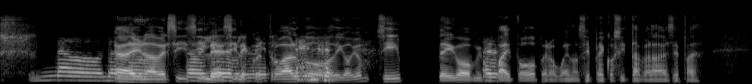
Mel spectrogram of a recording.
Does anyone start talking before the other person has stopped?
Yes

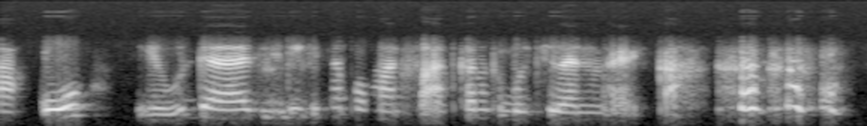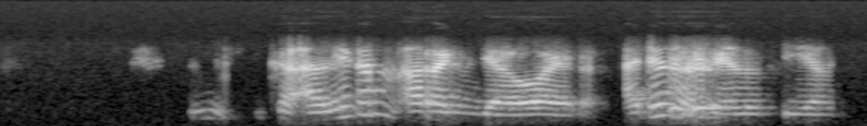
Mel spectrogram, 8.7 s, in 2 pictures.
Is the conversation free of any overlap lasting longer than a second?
Yes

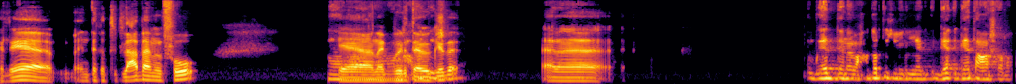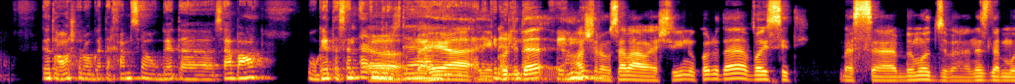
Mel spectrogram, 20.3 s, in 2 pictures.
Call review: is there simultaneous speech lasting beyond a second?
Yes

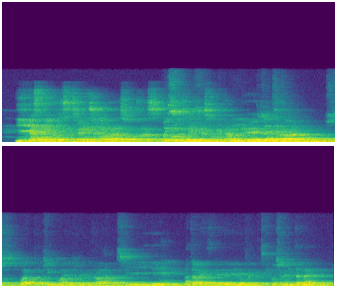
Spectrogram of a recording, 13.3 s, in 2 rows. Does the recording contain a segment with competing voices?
Yes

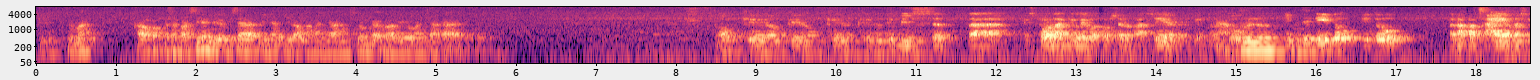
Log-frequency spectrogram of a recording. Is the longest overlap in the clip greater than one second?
No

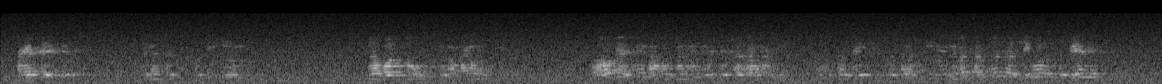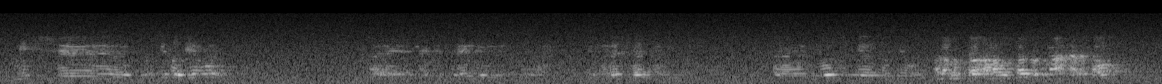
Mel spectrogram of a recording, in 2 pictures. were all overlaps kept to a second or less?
Yes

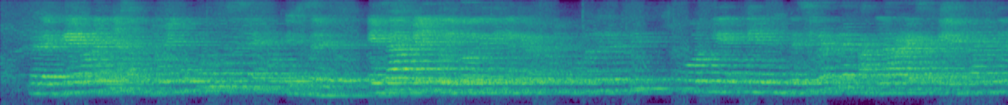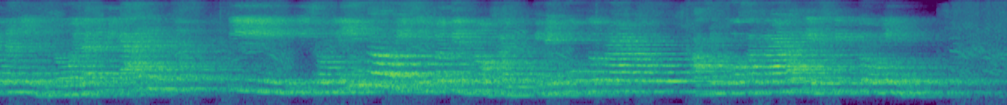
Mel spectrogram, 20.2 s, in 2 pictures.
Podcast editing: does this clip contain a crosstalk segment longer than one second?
No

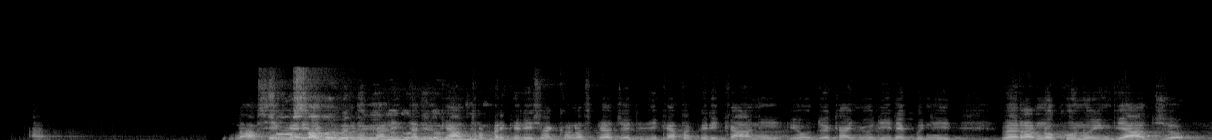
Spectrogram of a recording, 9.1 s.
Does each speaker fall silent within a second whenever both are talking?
No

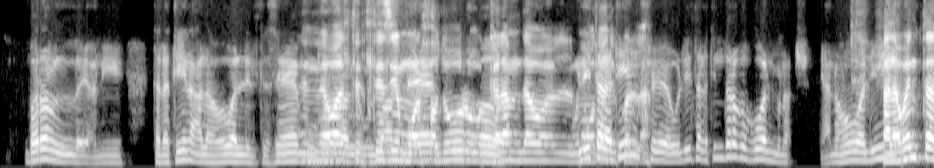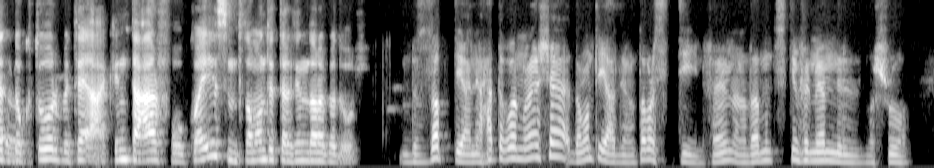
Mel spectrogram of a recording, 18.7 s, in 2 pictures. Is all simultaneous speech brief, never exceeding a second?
No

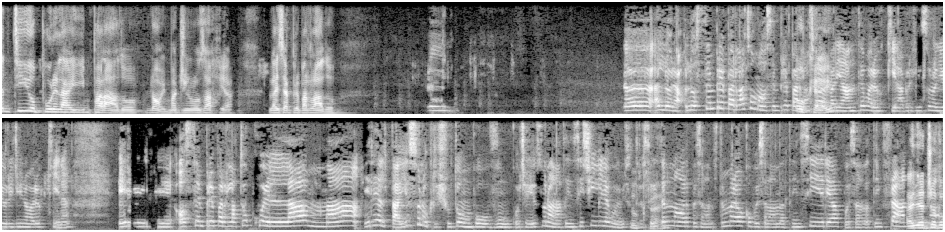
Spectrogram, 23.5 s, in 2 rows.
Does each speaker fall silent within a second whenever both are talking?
Yes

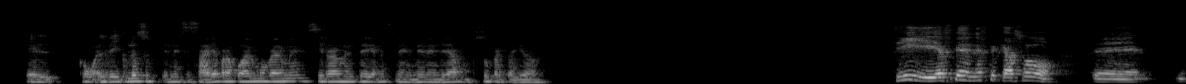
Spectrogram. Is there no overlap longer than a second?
Yes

